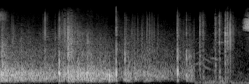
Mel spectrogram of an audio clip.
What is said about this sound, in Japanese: 本来禁止されているエリアなんですけれども、新年を祝おうとですね、先ほどから花火が至るところで打ち上がっています。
